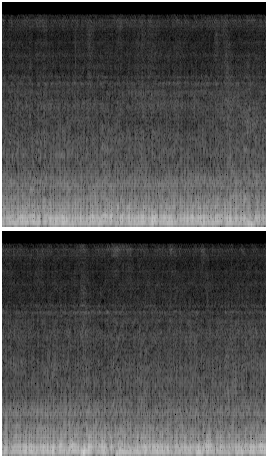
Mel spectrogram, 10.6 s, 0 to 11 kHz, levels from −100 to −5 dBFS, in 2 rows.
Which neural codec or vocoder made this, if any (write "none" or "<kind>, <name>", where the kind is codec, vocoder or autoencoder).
vocoder, Vocos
